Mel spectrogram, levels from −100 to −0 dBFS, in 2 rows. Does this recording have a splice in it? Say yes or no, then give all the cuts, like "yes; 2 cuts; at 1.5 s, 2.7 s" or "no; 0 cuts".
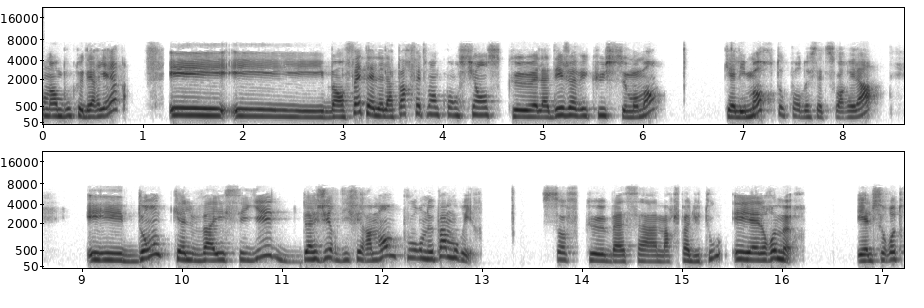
yes; 1 cut; at 1.2 s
